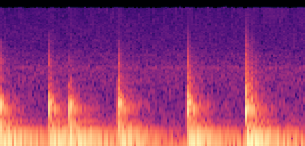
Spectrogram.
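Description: Five sharp knocks tap against a car window on Knock Knock Road in an uneven rhythm, fairly loud, over a steady low rumble with no voices.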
